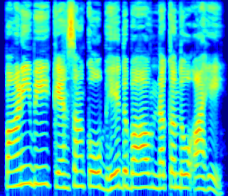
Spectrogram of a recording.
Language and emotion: Sindhi, neutral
